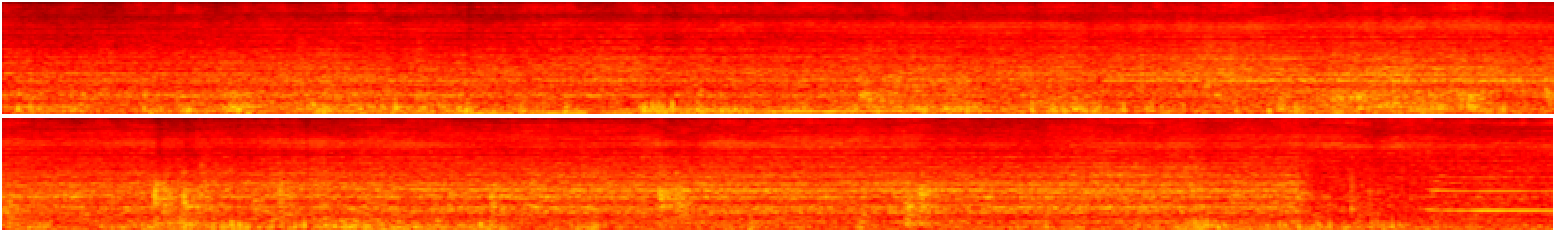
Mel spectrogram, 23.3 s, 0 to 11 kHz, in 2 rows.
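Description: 4-8-2 steam locomotive moving slowly through a yard: a steady hiss of steam over the running of its wheels on the rails, with clicks at the rail joints. A faint steady tone comes in near the end.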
